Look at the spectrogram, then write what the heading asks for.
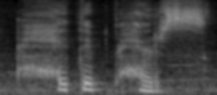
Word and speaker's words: حتب حرس: يعني مثلا النهاردة أنا طول الفيديو هكون بقول حتب حرص، هي اسمها الصح حتب حرص، فعايزاكم بقى تعتمدوا الاسم ده طول الفيديو.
